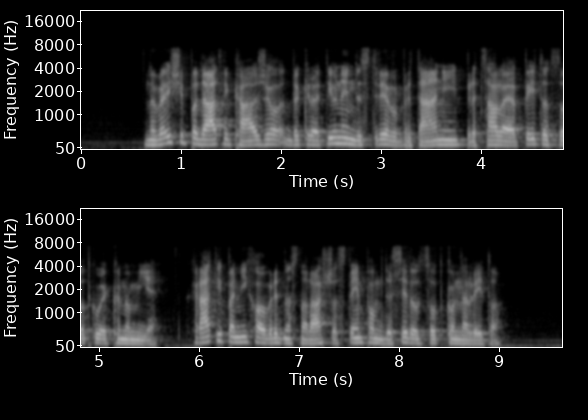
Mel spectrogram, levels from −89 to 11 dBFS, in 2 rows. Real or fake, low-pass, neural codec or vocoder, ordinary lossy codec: fake; 7.2 kHz; codec, 16 kHz, 4 kbps, X-Codec, HuBERT features, trained on general audio; none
